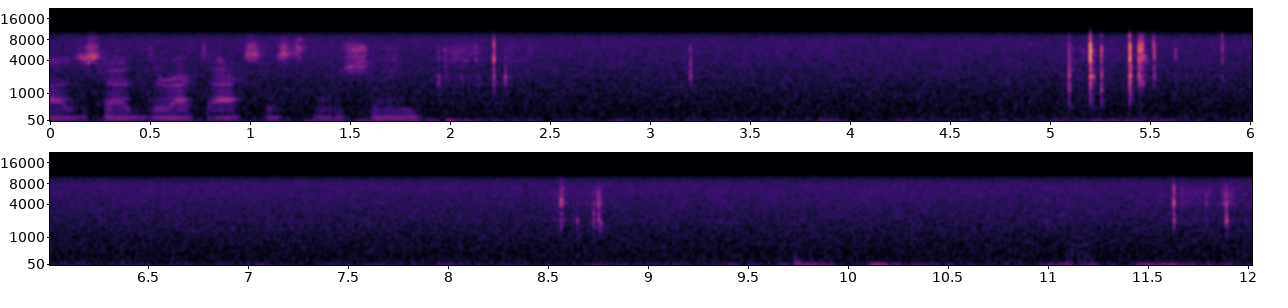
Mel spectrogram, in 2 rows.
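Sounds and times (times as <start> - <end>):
faint room hiss: 0.0 - 12.0
computer mouse clicks: 5.1 - 6.0, 8.5 - 8.9.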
